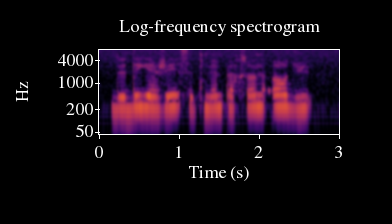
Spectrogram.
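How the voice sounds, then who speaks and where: Noticeable background noise surrounds a woman talking in a fairly high voice. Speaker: youtuber. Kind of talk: reading aloud. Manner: halting.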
